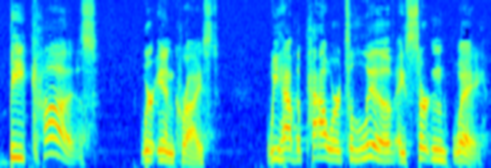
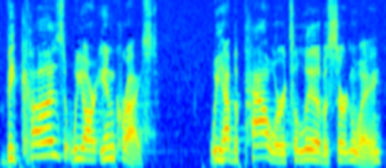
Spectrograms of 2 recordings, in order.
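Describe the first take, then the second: First: The word 'because' is strongly stressed. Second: The word 'because' gets no special stress.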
